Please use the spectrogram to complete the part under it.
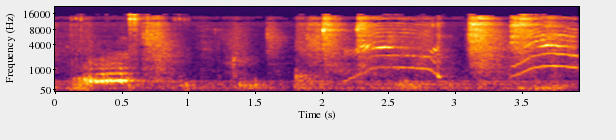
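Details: Kitten meowing after its first bath while a foster mother cat tends to it; two rising-then-falling meows near the end follow a stretch of rustling and handling noise.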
